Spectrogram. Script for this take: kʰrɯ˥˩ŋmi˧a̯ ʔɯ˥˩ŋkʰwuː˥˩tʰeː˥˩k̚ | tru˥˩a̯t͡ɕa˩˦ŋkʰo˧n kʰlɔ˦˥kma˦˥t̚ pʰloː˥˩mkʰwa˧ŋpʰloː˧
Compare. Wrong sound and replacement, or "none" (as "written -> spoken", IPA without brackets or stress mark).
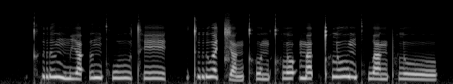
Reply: k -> ʔ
